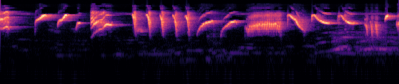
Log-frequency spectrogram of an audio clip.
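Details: Vigorous long-tailed shrike (cendet) song meant to prompt reluctant birds to sing: a fast medley of clear whistled slides, buzzy trills and harsh rasping notes with almost no pause.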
